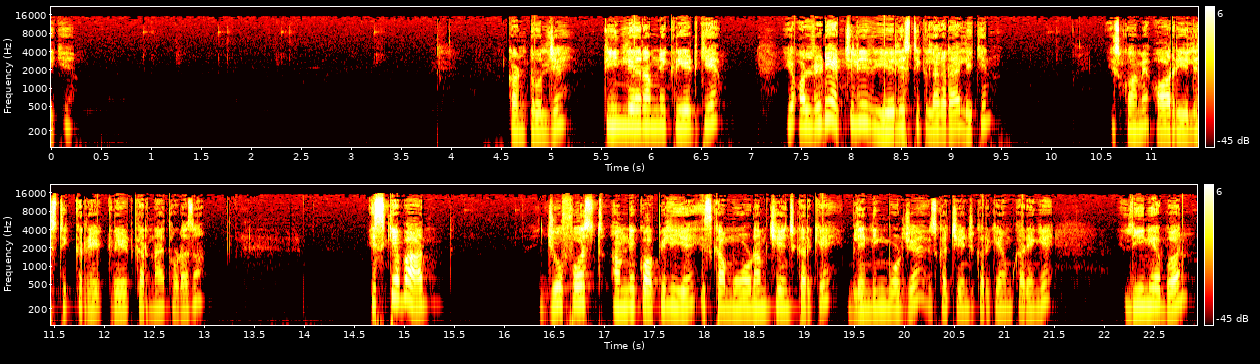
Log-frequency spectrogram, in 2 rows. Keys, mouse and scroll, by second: 0.8 alt+click, 5.0 ctrl+j, 8.9 click, 15.5 click, 18.6 click, 22.8 click.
